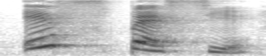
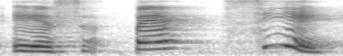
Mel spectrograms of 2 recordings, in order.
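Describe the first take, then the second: First: Said in the usual way. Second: ESPÉCIE broken as "es... pé... cie"; three separate beats on espécie, cie kept as one; split into syllables. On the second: Shown as a demonstration. Teacher showing the resulting division, syllable by syllable. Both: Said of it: "Então, fica".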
